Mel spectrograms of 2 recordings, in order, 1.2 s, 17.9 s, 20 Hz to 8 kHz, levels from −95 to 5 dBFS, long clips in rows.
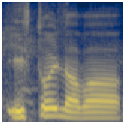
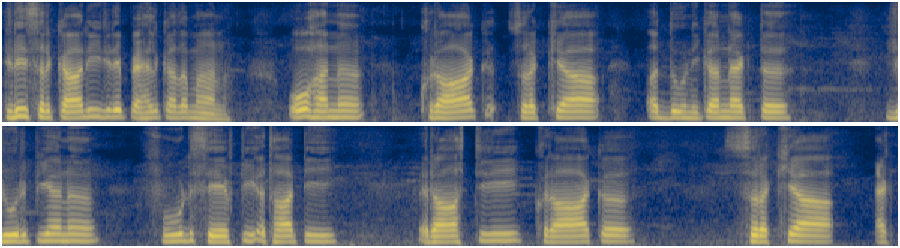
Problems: none marked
